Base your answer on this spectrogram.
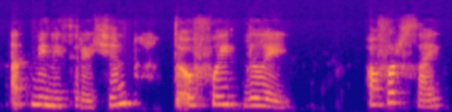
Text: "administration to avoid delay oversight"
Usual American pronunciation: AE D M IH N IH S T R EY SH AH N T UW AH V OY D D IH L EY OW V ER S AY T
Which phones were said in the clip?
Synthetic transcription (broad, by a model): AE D M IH N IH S T R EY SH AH N T UW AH W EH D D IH L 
